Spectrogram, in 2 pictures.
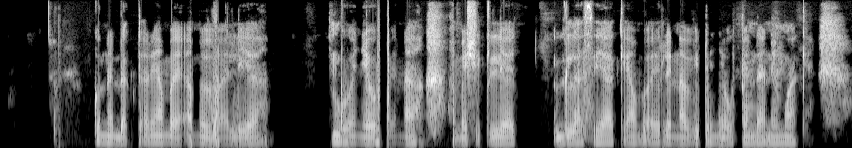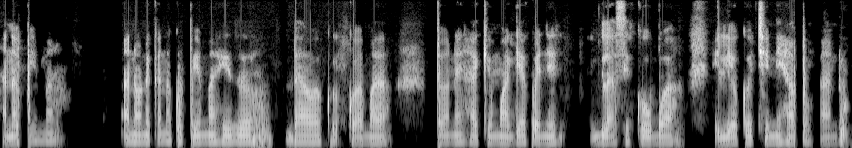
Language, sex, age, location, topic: Swahili, male, 18-24, Nakuru, agriculture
